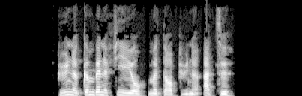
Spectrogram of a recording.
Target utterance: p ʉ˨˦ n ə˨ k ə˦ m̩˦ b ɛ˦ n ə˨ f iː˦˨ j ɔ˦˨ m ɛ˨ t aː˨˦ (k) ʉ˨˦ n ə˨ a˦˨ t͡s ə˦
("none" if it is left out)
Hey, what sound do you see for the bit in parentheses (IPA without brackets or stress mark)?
p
